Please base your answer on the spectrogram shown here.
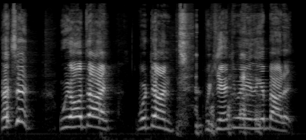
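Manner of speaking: high, loud wail of panic and despair. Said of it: "the security officer's like".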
